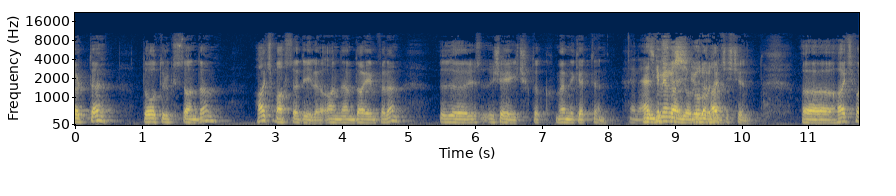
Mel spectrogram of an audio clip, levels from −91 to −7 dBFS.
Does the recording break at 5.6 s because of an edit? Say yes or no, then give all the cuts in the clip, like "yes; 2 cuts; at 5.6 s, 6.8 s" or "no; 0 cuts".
yes; 1 cut; at 5.6 s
